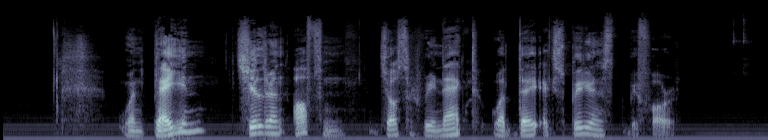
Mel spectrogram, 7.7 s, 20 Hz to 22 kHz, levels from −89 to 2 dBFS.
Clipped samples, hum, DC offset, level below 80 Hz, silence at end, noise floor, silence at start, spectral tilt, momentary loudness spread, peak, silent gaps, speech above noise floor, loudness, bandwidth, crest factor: under 0.1%; none; under 0.1%; -56 dBFS; 0.95 s; -57 dBFS; 0.55 s; -3.5 dB/octave; 23 LU; 0 dBFS; none; 28 dB; -28 LUFS; 15 kHz; 30 dB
